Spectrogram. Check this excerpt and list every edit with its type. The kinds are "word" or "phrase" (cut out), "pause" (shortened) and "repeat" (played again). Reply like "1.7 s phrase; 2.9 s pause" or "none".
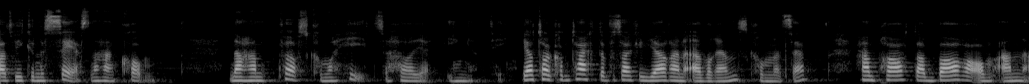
5.2 s pause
